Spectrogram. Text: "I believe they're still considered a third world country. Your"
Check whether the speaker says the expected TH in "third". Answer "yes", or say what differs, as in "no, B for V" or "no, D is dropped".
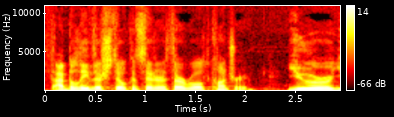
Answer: yes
